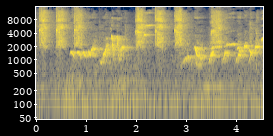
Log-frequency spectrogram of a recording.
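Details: White-rumped shama, a fighter bird whose sharp, dense song serves to provoke other shamas: harsh broadband rasping bursts alternate with loud whistled slurs sliding up and down, delivered in quick, uneven succession.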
